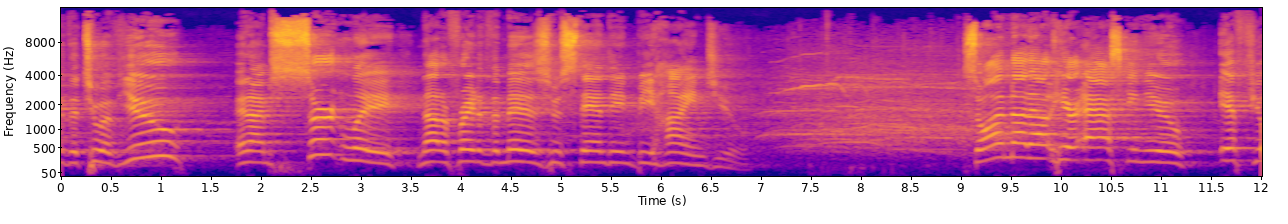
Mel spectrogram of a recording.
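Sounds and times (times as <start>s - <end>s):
crowd cheering: 6.9s - 10.8s
thin whistle: 7.1s - 8.0s.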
